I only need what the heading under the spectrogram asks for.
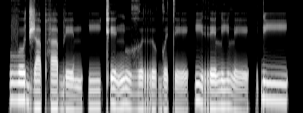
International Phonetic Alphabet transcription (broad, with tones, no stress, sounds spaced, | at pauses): v o˦ d͡ʒ a˨ pʰ a˨ b e˨ m | iː˨ kʼ ɪ˦˨ ŋ u˦˨ ɣ ʊ˨ r ʊ˨ ɡʷ e˨ t e˨ | i˦˨ r e˨ l i˦ l e˨ | ɗ iː˦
